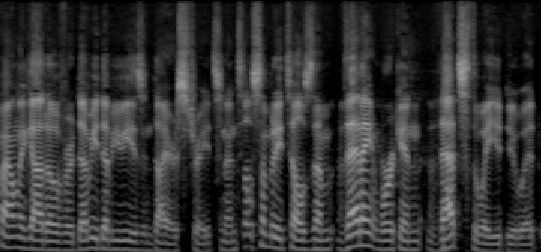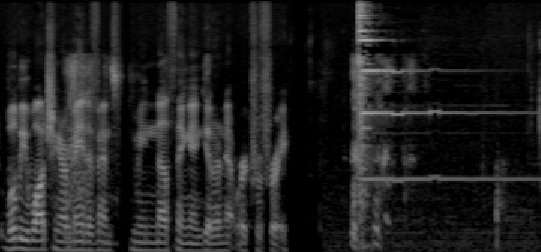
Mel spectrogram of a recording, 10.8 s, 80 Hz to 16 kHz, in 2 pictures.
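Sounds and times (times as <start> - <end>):
speech: 0.0 - 9.4
slightly off-key bell ding ringing: 9.0 - 10.8.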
